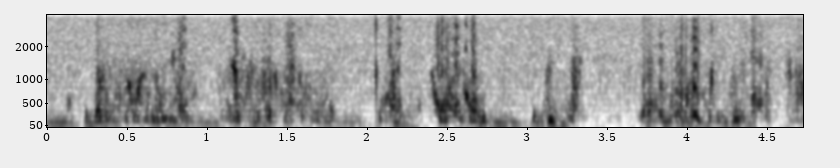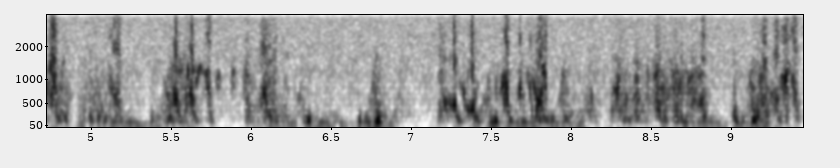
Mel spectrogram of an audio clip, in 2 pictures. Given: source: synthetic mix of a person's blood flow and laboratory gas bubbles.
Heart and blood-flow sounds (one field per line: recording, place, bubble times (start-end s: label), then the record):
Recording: Doppler ultrasound of blood flow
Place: precordium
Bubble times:
0.12-0.17 s: bubbles
0.30-0.94 s: bubbles
1.07-1.82 s: bubbles
2.06-2.23 s: bubbles
2.38-2.74 s: bubbles
3.23-3.36 s: bubbles
3.69-4.20 s: bubbles
4.32-4.54 s: bubbles
4.62-4.89 s: bubbles
4.92-5.21 s: bubbles
5.42-5.83 s: bubbles
5.88-5.91 s: bubbles
5.95-6.25 s: bubbles
7.16-7.47 s: bubbles
7.50-7.86 s: bubbles
8.10-8.18 s: bubbles
8.23-8.88 s: bubbles
8.99-9.08 s: bubbles
9.12-9.45 s: bubbles
From the record:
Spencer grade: 3 (all of the cardiac periods contain showers or single bubble signals, but not dominating or overriding the cardiac motion signals)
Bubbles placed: anywhere in the cardiac cycle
